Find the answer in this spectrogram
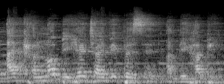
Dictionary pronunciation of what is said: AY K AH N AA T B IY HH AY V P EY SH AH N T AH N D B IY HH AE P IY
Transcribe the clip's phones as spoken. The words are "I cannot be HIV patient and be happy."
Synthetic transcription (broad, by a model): AY K AH N AA T B IY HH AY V P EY S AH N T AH N B IY HH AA P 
